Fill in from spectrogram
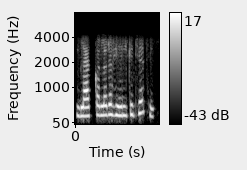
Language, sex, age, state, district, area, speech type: Odia, female, 18-30, Odisha, Cuttack, urban, conversation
